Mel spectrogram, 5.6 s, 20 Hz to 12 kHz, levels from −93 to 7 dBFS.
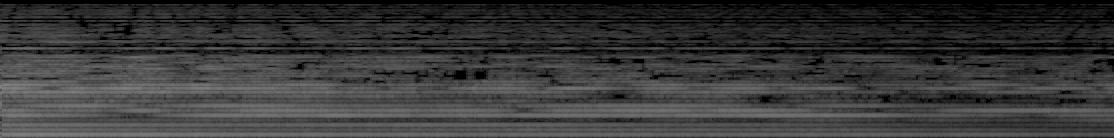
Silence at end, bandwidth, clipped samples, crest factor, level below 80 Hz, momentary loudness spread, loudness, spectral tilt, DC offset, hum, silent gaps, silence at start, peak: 0 s; 11 kHz; under 0.1%; 16 dB; -80 dBFS; 10 LU; -45 LUFS; -4 dB/octave; under 0.1%; none; none; 0 s; -28 dBFS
